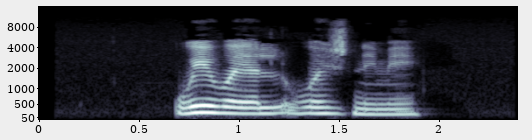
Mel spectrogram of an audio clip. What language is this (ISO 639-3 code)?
pus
